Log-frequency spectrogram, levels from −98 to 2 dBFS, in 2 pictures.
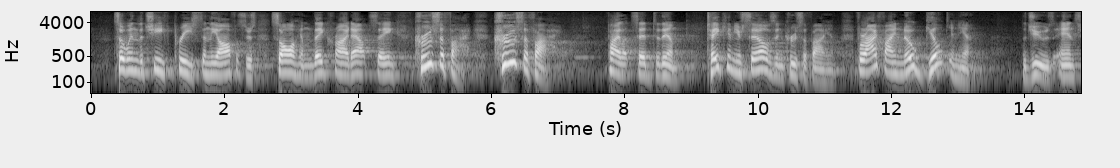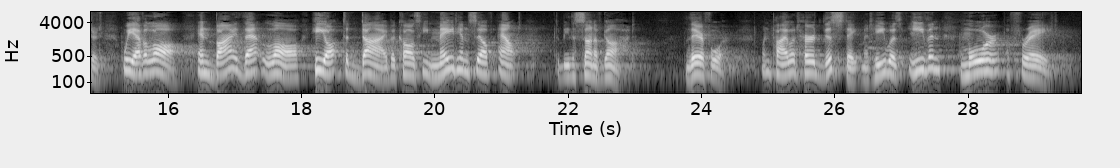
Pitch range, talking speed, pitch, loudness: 150-205 Hz, 140 wpm, 175 Hz, -19 LUFS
